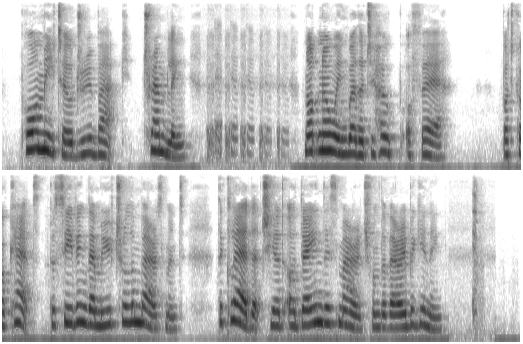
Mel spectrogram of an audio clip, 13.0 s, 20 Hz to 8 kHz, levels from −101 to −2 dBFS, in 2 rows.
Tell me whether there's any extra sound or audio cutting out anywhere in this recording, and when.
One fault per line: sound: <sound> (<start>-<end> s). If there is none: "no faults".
sound: laugh (2.6-3.6 s)
sound: cough (12.4-12.6 s)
